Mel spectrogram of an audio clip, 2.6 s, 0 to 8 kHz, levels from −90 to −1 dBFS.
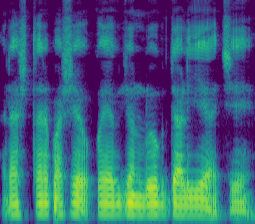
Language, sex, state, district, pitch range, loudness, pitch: Bengali, male, Assam, Hailakandi, 80-90 Hz, -17 LUFS, 85 Hz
